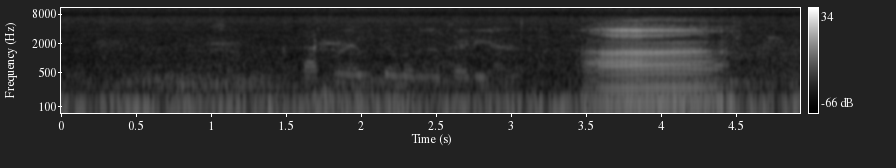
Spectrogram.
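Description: A small native cow gives one drawn-out, nasal moo lasting about a second, heard outdoors against wind noise after a stretch of murmured talk.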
